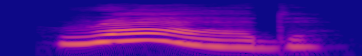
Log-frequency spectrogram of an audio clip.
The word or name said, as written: red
